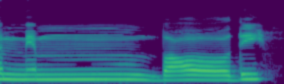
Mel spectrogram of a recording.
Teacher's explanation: ہونٹوں کے اندرونی خشک حصوں کو آپس میں نہایت نرمی سے ملا کر آواز کو ناک کی جڑ سے ایک الف کی مقدار کے برابر نون ساکن کی آواز کو میم سے بدل کر ناک سے ادا کرتے ہوئے با کو سختی سے ادا کرنا ہے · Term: اقلاب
